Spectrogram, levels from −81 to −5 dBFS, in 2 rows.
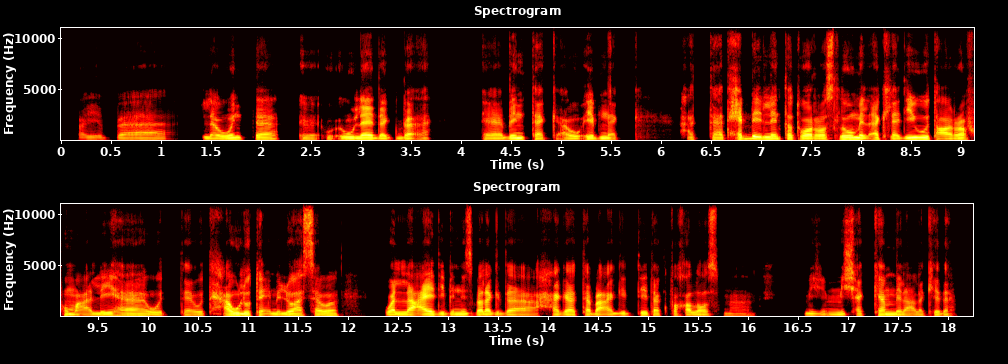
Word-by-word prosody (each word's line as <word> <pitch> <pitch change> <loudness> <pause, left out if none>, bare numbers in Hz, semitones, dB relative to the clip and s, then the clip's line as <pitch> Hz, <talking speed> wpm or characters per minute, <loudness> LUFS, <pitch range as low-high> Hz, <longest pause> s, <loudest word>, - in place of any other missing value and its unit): طيّب 90 -2 -14 0.9
لو 110 +2 0
أنت 150 +2 -3 0.4
آآ، 125 -1 -8 0.3
ولادك 115 -2 +4
بقى 105 +1 -2 0.6
بنتك 100 +1 0
أو 100 +1 -3
ابنك، 105 -5 0 0.6
هت - - -10
هتحب 150 - 0
اللي 170 -2 +6
أنت 165 -2 -2
توّرث 115 -4 +2
لهم 150 0 +6
الأكلة 140 -6 0
دي، 125 +7 +4
وتعرّفهم 120 -3 +2
عليها 120 +7 -1
وت 95 -6 -3 0.2
وتحاولوا 110 +6 +2
تعملوها 105 +5 0
سوا 120 +5 0 0.5
والَّا 105 -1 +3
عادي 110 0 +5
بالنسبة 100 +2 0
لك 115 -1 +2
ده 95 -2 -2
حاجة 115 +2 0
تبَع 105 -1 0
جدّتك 100 +5 -4
فخلاص 100 +1 -3
ما 95 +2 -16 0.5
مش 95 -1 -6
مش 100 0 -4
هتكمِّل 105 0 -1
على 90 +1 -6
كده؟ 95 -1 -7
105 Hz, 125 wpm, -24 LUFS, 100-120 Hz, 0.9 s, اللي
